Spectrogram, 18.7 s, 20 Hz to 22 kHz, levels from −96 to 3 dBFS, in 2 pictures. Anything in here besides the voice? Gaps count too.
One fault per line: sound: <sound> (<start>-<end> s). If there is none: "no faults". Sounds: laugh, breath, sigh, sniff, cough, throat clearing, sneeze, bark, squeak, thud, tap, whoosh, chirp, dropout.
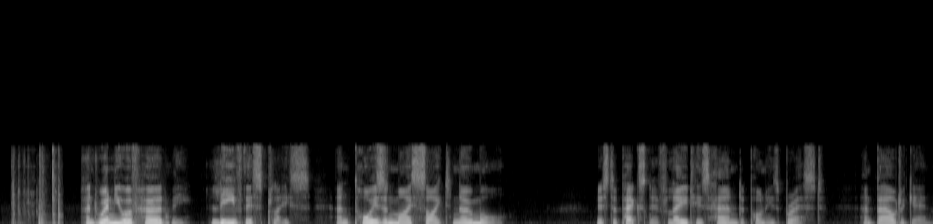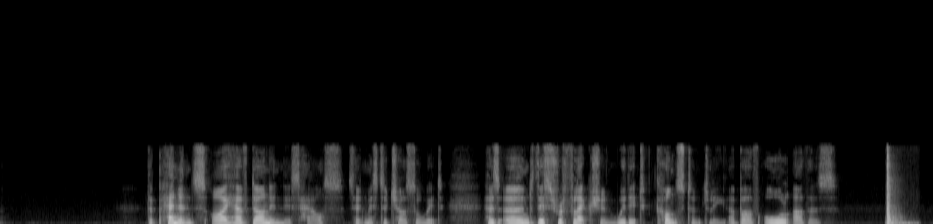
sound: thud (0.1-0.6 s)
sound: thud (18.2-18.5 s)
